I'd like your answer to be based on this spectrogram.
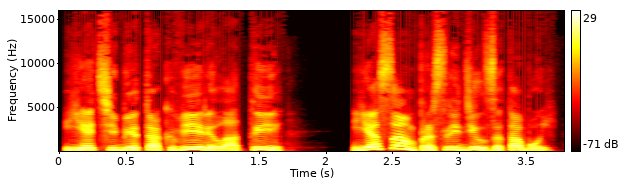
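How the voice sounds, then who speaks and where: A jealous young man snaps in curt, gruff, scornful lines, as a woman narrator voices him. The voice sits at an ordinary middle pitch. It is recorded dry and close for an audiobook. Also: moderate pace, dry recording, close to an everyday voice. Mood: angry. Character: angry jealous young man, harsh and accusing. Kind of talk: audiobook character voice.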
